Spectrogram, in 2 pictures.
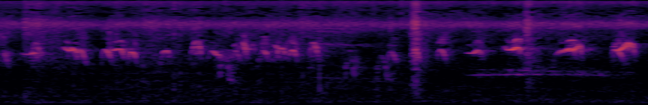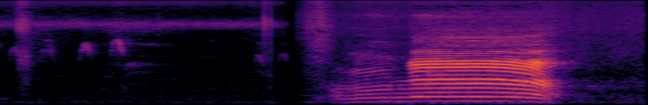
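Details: Real cow mooing on a village farm: background bird chirps and faint ticking first, then one loud, rich harmonic moo near the end lasting about a second and a half.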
